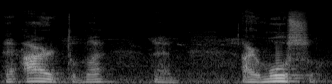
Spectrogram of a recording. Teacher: o famoso R retroflexo, que é típico da área caipira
